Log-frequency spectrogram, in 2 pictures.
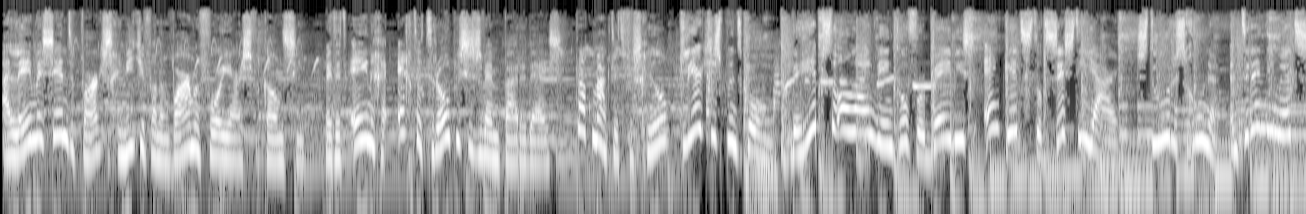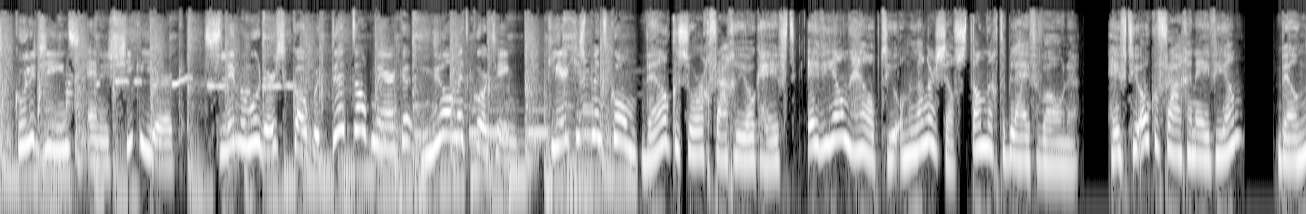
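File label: Dutch female commercial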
